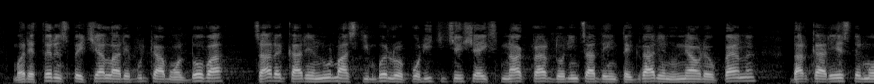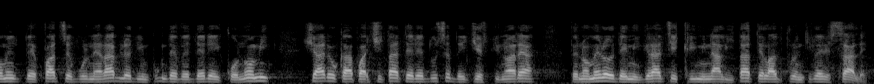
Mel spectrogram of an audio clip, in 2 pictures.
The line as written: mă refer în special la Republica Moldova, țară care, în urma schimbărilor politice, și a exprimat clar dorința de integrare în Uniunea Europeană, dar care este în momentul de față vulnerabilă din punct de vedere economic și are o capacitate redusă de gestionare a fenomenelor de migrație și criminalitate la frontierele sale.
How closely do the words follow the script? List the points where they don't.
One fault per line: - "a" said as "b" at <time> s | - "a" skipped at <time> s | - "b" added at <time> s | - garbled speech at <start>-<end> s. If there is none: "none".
- "și" skipped at 15.5 s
